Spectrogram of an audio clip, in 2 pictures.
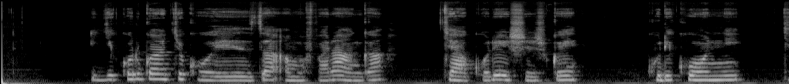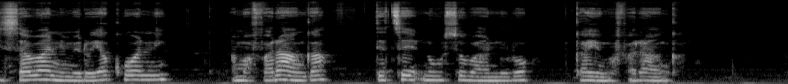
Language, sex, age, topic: Kinyarwanda, female, 18-24, finance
